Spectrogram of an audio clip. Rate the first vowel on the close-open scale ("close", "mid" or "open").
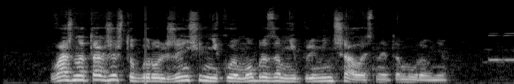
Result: open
